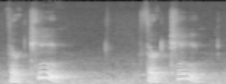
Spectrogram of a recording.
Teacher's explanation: With 13, we have T-E-T, teen, 13. And the stress and accent is on the second syllable.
